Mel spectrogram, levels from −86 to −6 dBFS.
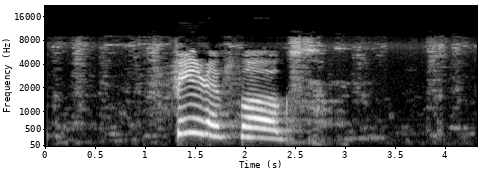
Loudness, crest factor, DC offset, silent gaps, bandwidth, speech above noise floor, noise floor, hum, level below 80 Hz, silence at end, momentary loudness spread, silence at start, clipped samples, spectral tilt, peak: -13 LUFS; 16 dB; under 0.1%; none; 9.4 kHz; 35 dB; -49 dBFS; none; -74 dBFS; 0.15 s; 24 LU; 0.1 s; under 0.1%; 0 dB/octave; 0 dBFS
